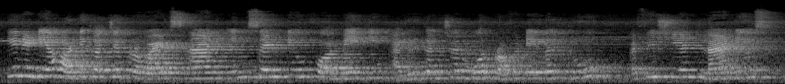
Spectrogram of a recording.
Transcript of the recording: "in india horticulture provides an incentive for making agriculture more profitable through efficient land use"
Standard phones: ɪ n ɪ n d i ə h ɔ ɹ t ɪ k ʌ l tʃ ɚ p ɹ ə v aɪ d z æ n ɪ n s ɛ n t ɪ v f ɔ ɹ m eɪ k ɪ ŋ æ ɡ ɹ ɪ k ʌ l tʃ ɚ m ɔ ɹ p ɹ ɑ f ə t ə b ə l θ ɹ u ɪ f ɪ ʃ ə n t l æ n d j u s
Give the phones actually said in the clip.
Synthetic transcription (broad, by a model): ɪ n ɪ n d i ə h ɔ ɹ t ɪ k ʌ l tʃ ɚ p ɹ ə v aɪ d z æ n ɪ n s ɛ n t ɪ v f ɔ ɹ m eɪ k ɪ ŋ æ ɡ ɹ ɪ k ʌ l tʃ ɚ m ɔ ɹ p ɹ ɑ f ə t ə b ə l t ɹ u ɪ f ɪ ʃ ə n t l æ n d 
